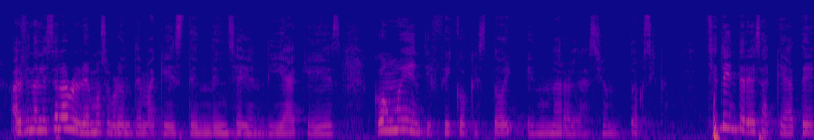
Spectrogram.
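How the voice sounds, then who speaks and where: Talking in a normal speaking voice, a woman keeps a fairly quick pace with a fairly high pitch and ordinary pitch variation. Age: 20s. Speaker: podcast host, university student. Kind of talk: casual podcast monologue.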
